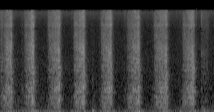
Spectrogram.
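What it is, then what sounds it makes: Dry foam sponge being scratched. Fingernails scratch a dry teal foam bath sponge with fine pores and a rope loop, making eight steady, rhythmic strokes. Each stroke is a soft, broadband rasping scrape with a bright hiss. The sound fades quickly between strokes.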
